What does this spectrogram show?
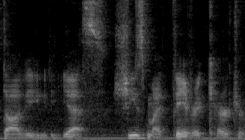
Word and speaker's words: David: Agent Ziva David, pronounced David.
